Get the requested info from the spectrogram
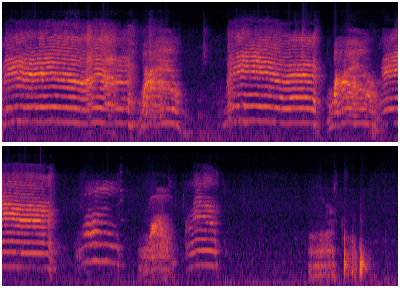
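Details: Several domestic cat meows, long, loud and harmonic, repeated about twice a second at first, then shorter, quieter mews trailing off toward the end.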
